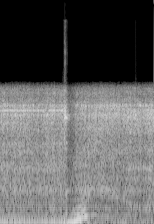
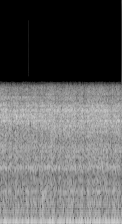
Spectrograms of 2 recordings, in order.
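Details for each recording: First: After throttle body and idle speed control valve cleaning, one throttle blip and revs fall straight back to steady idle with no dip or hunting; idle slightly high since ECU sees engine as cold; normal. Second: Engine just started cold: steady running with heavy hiss on top and no dips or hunting, with idle higher than normal before it drops as it warms; owner noticed the rpm dipping too low after a throttle blip, and a throttle body clean is planned.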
